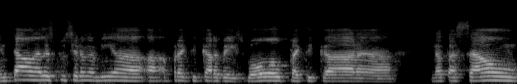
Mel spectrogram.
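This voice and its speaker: In a quiet background, a man with a Spanish accent speaks in a high pitch with fairly even intonation. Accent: Spanish-accented Portuguese (portunhol). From Venezuela. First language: Spanish (speaking Portuguese). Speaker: sports lawyer. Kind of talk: interview. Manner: halting.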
